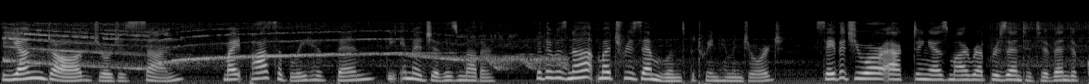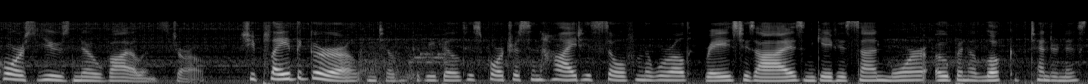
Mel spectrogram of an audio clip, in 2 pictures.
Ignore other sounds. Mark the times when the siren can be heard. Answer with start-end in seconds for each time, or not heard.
0.0-5.7.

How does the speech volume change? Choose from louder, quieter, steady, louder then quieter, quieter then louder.
steady.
